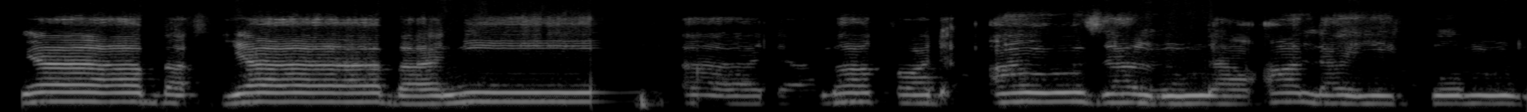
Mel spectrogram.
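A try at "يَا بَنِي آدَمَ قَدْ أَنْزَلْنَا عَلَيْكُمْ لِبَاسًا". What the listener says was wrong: Yang na itu panjang kan? Anzalna. Ada alif kan? Anzalna.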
